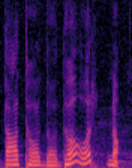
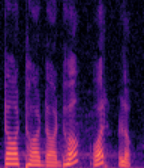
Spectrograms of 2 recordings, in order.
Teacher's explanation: त वर्ग के सभी व्यंजन जो होते हैं वो दंत होते हैं।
